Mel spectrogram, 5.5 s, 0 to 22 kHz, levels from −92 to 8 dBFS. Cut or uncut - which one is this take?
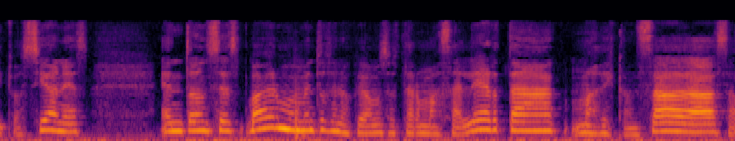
cut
